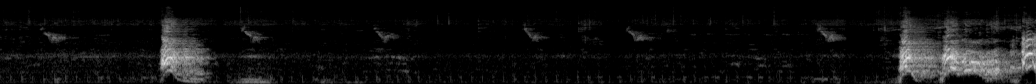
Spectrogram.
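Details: Dogs fighting and playing on grass, a loud bark followed by faint short yips spaced about a second apart, ending in a burst of rapid harsh barking.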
